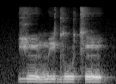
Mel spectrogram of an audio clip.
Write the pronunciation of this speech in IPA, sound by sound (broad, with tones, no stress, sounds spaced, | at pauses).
ɣ ĩ˦˨ m i˦ d uː˦ t͡s ĩ˦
